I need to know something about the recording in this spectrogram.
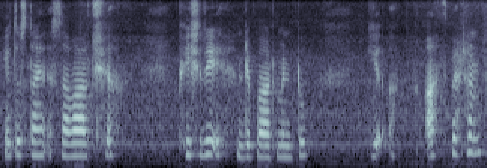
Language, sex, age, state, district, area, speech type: Kashmiri, female, 30-45, Jammu and Kashmir, Bandipora, rural, spontaneous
